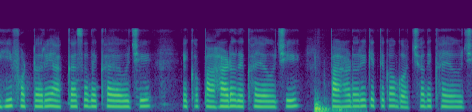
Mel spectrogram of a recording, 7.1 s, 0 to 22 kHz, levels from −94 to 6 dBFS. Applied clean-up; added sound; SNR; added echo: neural mask model RNNoise.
